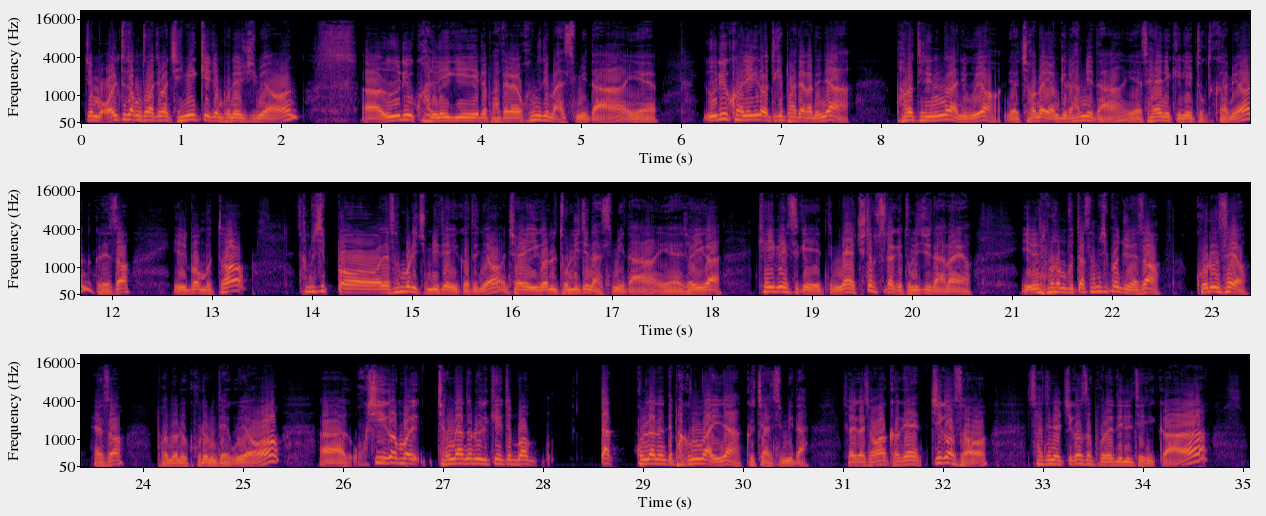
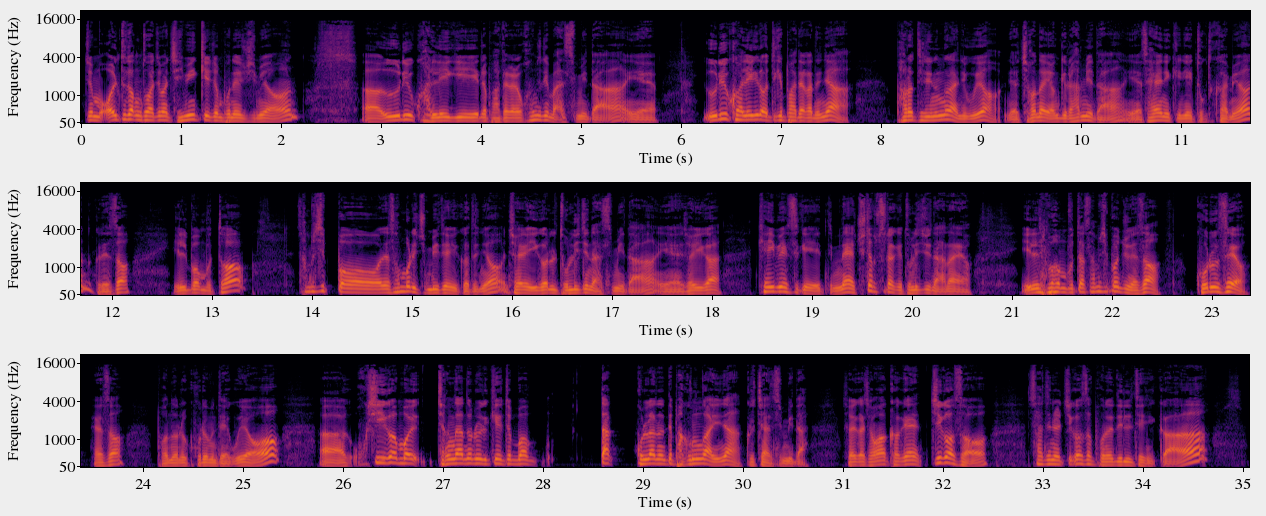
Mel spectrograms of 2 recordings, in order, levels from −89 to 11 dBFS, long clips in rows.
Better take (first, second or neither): second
